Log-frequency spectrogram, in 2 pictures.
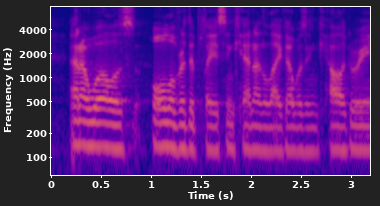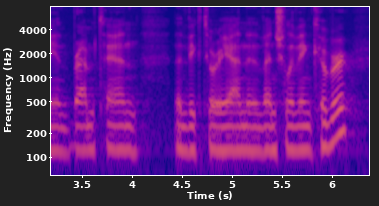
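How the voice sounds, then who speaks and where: The voice moves at a very fast pace in a flat monotone. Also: man, medium pitch for a man. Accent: Siberian. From Russia, Yakutsk, Siberia. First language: Yakut. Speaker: community planner. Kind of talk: interview. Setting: podcast recording.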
